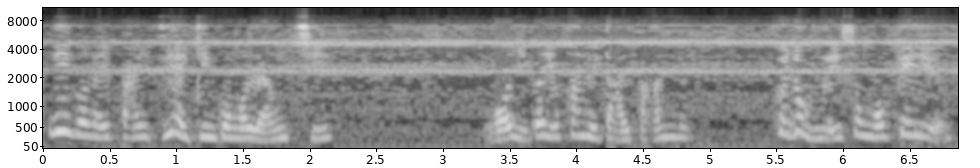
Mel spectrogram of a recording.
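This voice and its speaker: An actress playing an affectionate married woman in a wistful secret romance, coy and expressive in Cantonese radio drama style. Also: high-pitched, moderate pace, lightly acted. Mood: sad, aggrieved. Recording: dull lo-fi audio, loud background noise.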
